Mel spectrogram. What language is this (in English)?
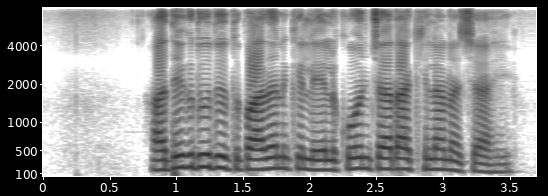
Maithili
